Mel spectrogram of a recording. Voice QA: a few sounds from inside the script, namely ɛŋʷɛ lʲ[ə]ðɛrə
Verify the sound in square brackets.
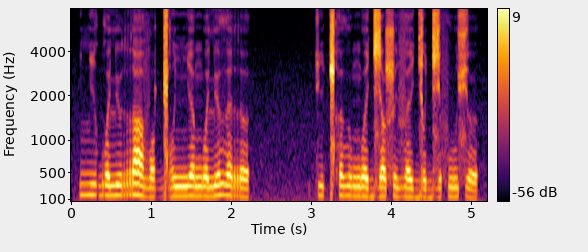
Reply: correct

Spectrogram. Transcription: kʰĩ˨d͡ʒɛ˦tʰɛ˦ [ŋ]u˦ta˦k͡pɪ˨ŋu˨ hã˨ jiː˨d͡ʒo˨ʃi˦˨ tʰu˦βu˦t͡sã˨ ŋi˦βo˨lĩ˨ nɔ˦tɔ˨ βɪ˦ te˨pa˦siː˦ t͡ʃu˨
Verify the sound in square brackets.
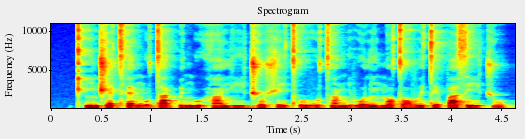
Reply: correct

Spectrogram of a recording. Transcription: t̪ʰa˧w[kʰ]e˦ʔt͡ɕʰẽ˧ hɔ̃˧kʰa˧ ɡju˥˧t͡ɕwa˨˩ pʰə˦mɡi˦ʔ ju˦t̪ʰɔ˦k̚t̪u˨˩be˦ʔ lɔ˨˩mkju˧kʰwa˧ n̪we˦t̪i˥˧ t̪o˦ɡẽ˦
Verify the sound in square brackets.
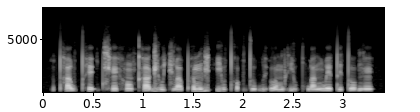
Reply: incorrect: t̪ʰ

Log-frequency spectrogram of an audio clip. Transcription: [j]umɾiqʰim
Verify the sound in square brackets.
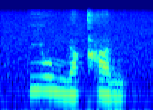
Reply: correct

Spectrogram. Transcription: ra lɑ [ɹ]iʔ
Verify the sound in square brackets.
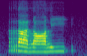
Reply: incorrect: l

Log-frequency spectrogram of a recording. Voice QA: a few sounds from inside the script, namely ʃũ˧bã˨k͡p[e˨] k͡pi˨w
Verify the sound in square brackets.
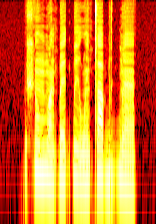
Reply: incorrect: e˧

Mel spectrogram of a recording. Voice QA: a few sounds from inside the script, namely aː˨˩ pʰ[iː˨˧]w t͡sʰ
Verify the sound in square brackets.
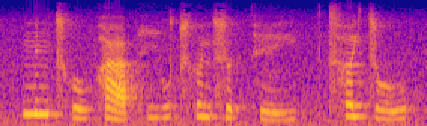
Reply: incorrect: iː˨˥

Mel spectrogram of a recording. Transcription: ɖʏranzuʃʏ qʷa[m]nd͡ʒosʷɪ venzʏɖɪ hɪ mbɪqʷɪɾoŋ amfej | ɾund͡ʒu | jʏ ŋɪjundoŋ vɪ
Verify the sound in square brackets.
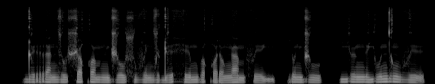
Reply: correct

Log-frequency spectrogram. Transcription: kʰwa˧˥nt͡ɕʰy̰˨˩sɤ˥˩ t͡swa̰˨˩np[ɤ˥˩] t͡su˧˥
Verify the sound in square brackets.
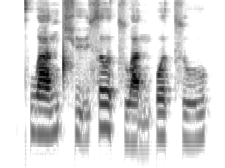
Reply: correct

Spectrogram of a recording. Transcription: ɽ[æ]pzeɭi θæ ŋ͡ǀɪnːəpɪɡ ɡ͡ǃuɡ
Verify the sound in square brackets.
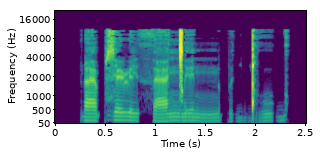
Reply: correct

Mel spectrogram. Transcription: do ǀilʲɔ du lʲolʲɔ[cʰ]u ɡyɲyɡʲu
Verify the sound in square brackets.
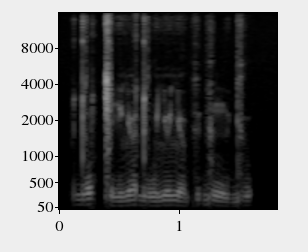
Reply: incorrect: kʲ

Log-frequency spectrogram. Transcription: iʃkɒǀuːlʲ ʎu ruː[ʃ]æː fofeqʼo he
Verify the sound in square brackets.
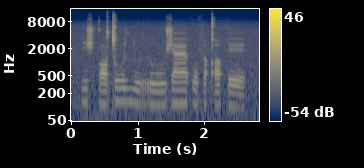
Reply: correct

